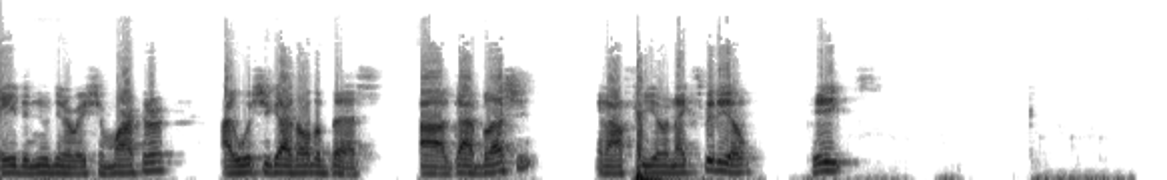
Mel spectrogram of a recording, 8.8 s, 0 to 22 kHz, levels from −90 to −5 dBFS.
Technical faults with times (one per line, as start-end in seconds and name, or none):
none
